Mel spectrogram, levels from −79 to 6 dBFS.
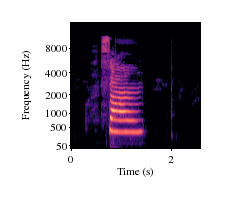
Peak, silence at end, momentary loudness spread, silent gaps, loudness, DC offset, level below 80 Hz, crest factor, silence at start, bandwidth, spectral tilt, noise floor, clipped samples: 0 dBFS; 1.15 s; 17 LU; none; -12 LUFS; under 0.1%; -70 dBFS; 16 dB; 0.6 s; 11.5 kHz; 0 dB/octave; -66 dBFS; under 0.1%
